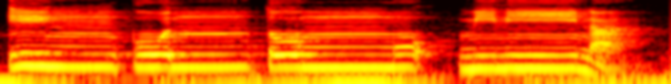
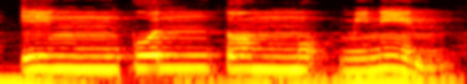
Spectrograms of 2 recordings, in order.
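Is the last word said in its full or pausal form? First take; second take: full; pausal. First: The last word is read on, not stopped. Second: The last word is cut short for stopping.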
